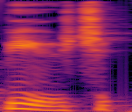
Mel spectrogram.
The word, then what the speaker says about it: beach: 근데 뒤에는 Laguna Beach, California Beach, 길게 발음하는 것입니다. 뭐 또 한 거 한번 찾아볼까요?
